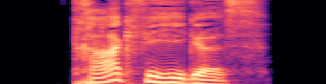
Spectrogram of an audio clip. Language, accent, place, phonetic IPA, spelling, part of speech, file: German, Germany, Berlin, [ˈtʁaːkˌfɛːɪɡəs], tragfähiges, adjective, De-tragfähiges.ogg
- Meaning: strong/mixed nominative/accusative neuter singular of tragfähig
